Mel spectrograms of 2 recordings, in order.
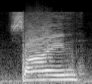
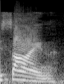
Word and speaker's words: sin: this represents sine so when you see this say sine don't say sin okay when you see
